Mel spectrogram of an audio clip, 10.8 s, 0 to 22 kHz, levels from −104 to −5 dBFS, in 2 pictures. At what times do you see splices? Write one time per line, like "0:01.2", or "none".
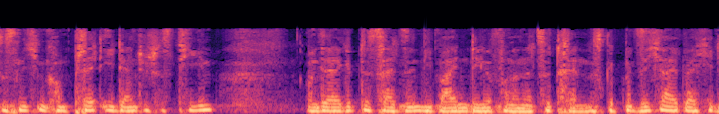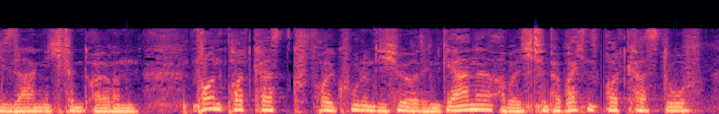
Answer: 0:09.5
